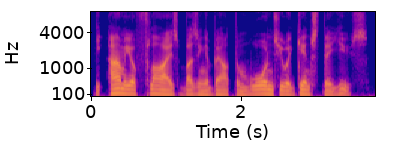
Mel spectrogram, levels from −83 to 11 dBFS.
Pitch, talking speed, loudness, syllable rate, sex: 100 Hz, 190 wpm, -20 LUFS, 4.7 syllables/s, male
